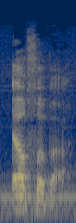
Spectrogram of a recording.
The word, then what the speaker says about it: Elphaba: efforts uh and then you start to pronounce the last name BOM ba so you kind of take those sounds and letters and put them together Elsa ba Elphaba so that's the name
